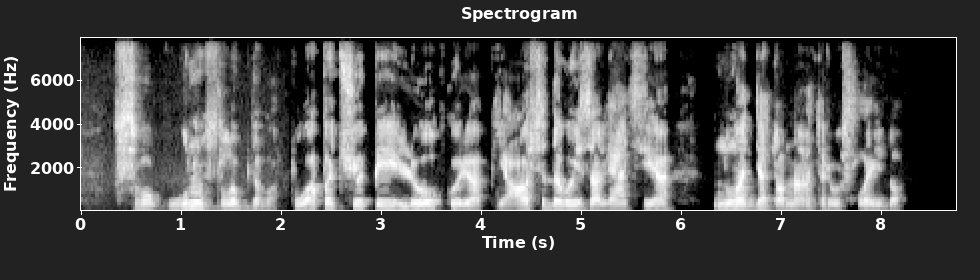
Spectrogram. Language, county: Lithuanian, Kaunas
